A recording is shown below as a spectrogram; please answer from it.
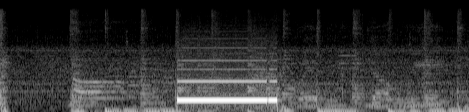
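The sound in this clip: A telephone call is dialed: one loud, steady electronic tone holds for about a second over a quieter rhythmic background.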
